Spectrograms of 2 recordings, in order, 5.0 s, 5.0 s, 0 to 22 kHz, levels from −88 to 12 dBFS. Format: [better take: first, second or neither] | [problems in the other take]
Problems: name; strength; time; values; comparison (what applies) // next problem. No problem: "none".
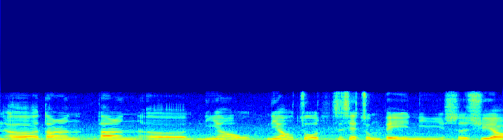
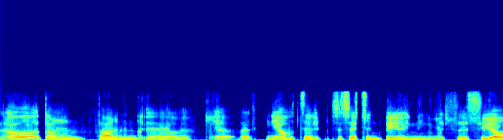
first | noise reduction (neural diffusion model UNIVERSE++)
